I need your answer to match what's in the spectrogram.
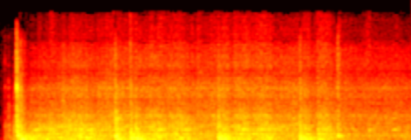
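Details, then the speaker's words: Old Oliver tractor with a Detroit diesel, first cold start on a chilly morning: cranking with uneven popping bursts as cylinders catch; normal cold-start popping. "Woo! Hey, it's knocking. Good sign. Means she's trying when she's popping."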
